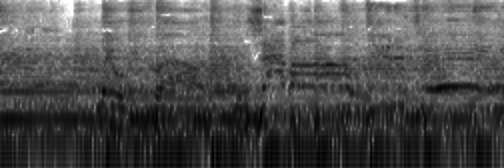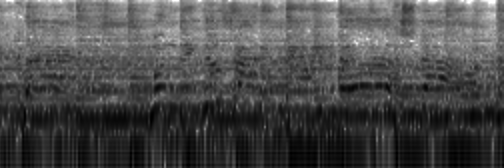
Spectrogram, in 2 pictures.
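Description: Live country-rock band playing loudly through an outdoor festival sound system, heard from within the crowd: guitars, bass and drums with singing over them.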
